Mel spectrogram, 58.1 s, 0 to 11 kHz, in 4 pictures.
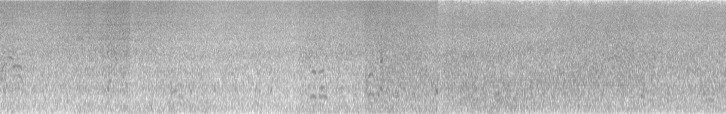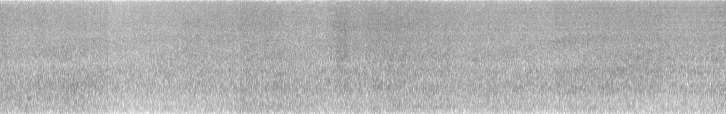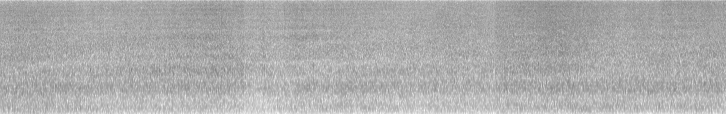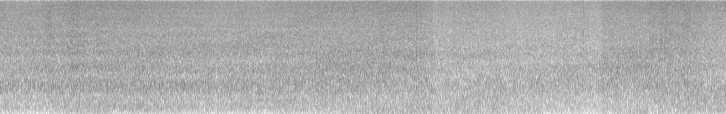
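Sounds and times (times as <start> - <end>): waves breaking on beach: 0.0 - 58.0.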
